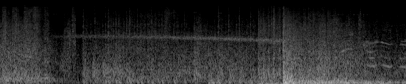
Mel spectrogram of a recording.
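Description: Gunfire in Company of Heroes 2 rattles in dense, continuous bursts from machine guns in a battle, with a sharper crack near the end, all under a busy layer of battlefield noise.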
